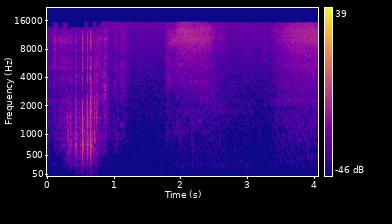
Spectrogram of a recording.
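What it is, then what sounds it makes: Paper atlas pages being rubbed and turned. A hand turns a thin, glossy map page of a large open world atlas slowly, giving a short crinkly rustle, then fingertips and palm rub across the paper. Two soft, airy, high-pitched swishes of rubbing follow in a quiet space.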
